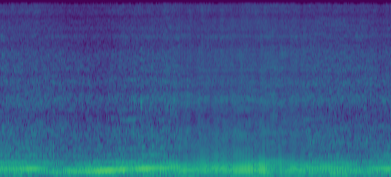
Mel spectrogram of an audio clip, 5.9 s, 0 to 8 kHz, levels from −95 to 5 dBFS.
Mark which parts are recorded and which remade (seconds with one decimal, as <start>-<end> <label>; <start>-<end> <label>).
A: 0.0-2.7 recorded; 2.7-4.6 remade; 4.6-5.9 recorded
